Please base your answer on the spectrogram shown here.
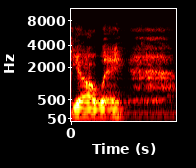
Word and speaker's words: Yahweh: But in the modern we pronounce it Yahweh usually.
